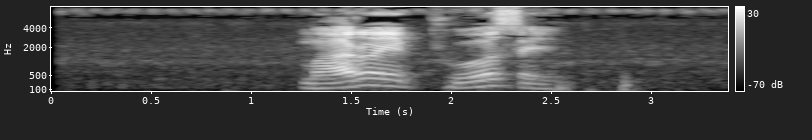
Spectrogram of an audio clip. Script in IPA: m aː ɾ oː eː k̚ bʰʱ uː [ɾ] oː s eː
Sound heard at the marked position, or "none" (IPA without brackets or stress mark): none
